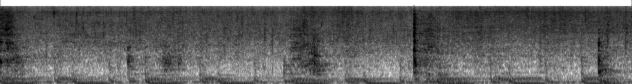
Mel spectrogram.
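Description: Chicken sizzling in desi ghee on a flat tawa griddle while a metal spatula stirs and scrapes it, with several sharp scrapes about a second apart. The cooking liquid has just dried off, so the chicken is frying in the fat.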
